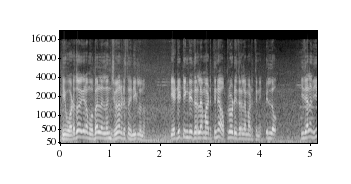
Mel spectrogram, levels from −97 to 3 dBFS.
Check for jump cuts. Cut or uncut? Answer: cut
